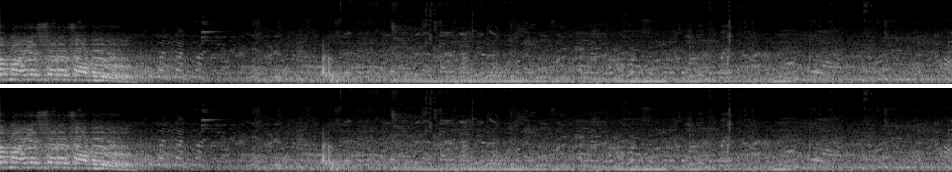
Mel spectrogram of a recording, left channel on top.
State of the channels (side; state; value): both; identical; correlation 1.00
